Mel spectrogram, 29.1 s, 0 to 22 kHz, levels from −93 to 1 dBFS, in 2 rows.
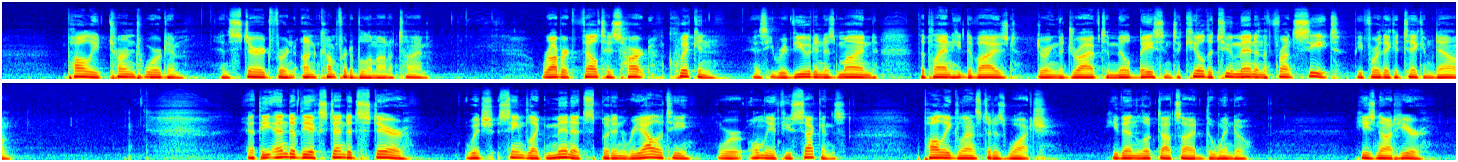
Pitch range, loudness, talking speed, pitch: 105-130 Hz, -16 LUFS, 165 wpm, 115 Hz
